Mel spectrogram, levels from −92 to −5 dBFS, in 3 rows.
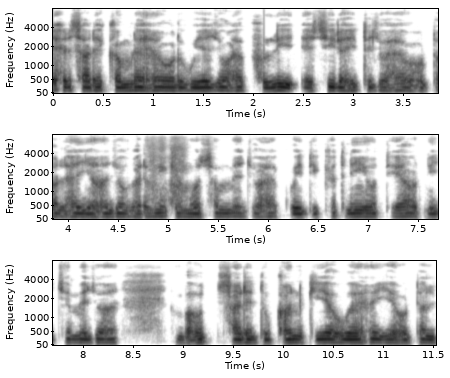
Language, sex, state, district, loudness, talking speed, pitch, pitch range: Hindi, male, Bihar, Begusarai, -23 LUFS, 220 wpm, 110 Hz, 105-115 Hz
